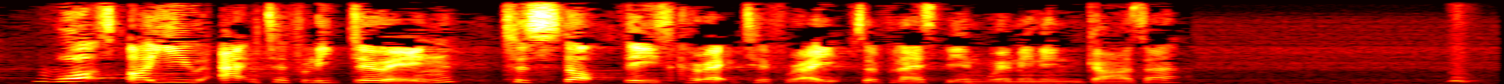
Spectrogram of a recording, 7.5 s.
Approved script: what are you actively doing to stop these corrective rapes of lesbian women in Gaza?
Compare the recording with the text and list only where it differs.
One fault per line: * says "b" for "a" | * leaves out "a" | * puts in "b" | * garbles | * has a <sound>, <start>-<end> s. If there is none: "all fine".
* has a whoosh, 7.3-7.5 s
